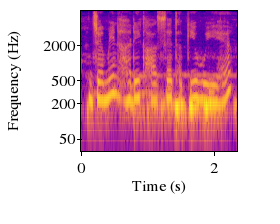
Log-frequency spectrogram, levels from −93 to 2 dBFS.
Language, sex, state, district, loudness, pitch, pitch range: Hindi, female, Assam, Kamrup Metropolitan, -15 LUFS, 225 Hz, 205-245 Hz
